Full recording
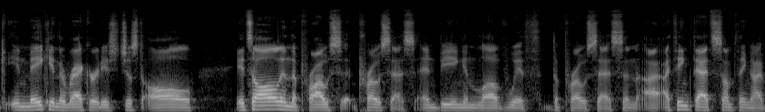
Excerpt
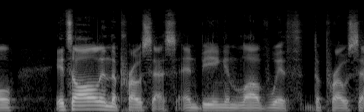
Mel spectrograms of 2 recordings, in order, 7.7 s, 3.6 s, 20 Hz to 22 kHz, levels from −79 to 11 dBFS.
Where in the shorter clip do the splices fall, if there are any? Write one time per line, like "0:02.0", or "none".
0:01.2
